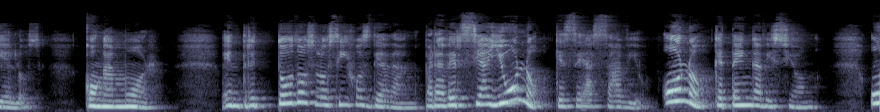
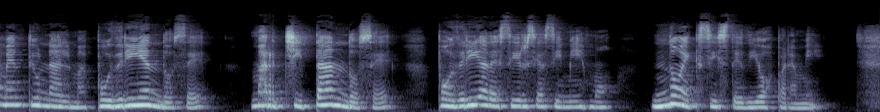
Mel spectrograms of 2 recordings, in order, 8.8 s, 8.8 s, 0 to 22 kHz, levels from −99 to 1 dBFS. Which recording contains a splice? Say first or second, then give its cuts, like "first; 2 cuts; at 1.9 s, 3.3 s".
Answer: first; 2 cuts; at 2.2 s, 6.6 s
